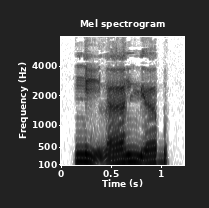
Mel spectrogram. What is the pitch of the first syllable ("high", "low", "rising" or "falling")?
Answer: falling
